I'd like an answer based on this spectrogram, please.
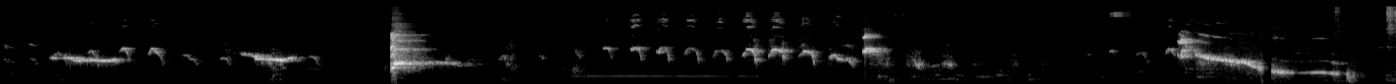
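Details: Daisy's 4-week-old Cavalier King Charles Spaniel puppies in a pen cry with repeated short high whimpers, one abrupt yelp, a rapid run of tiny squeaks, and a final drawn-out whine falling steadily in pitch.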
